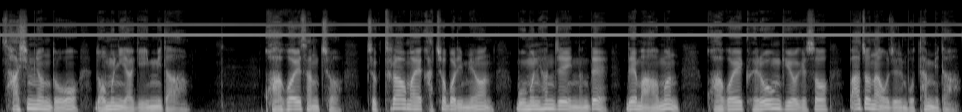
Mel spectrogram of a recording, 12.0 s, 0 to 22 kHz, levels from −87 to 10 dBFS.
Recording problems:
high-pitched whine; loud; throughout; 6 kHz, 6 dB below the speech

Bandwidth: 14.5 kHz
